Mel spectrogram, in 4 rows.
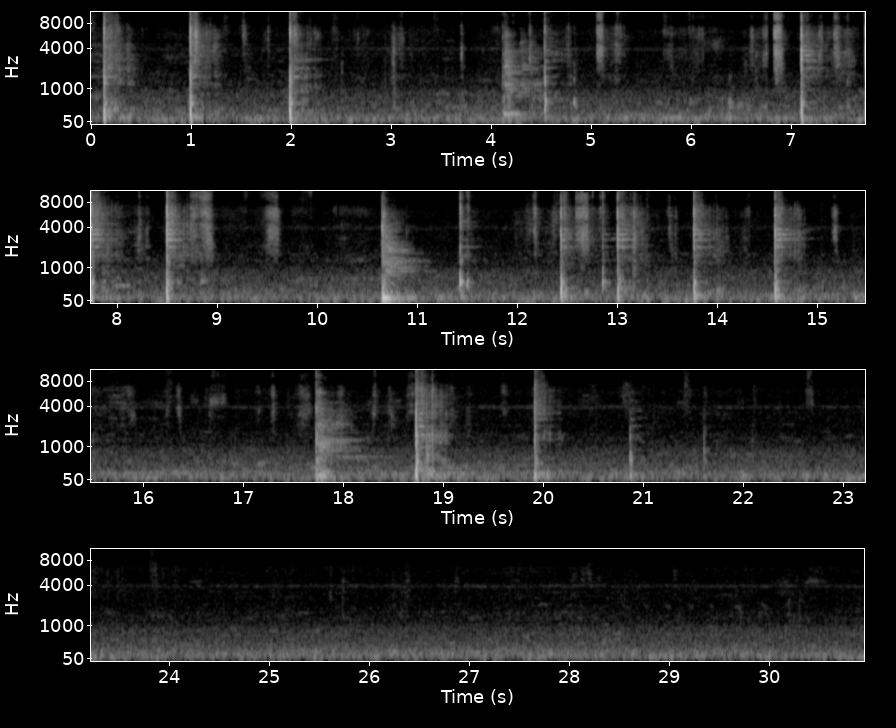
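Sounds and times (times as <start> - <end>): basketball bouncing on court: 0.1 - 0.4, 1.0 - 1.3, 18.7 - 19.1, 19.9 - 20.2.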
